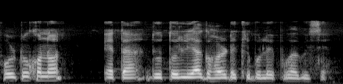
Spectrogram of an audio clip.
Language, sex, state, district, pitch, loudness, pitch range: Assamese, male, Assam, Sonitpur, 160 Hz, -17 LUFS, 150-185 Hz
